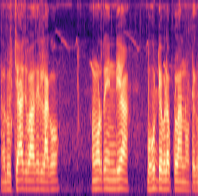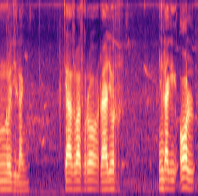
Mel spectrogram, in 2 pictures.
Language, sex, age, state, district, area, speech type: Odia, male, 18-30, Odisha, Balangir, urban, spontaneous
